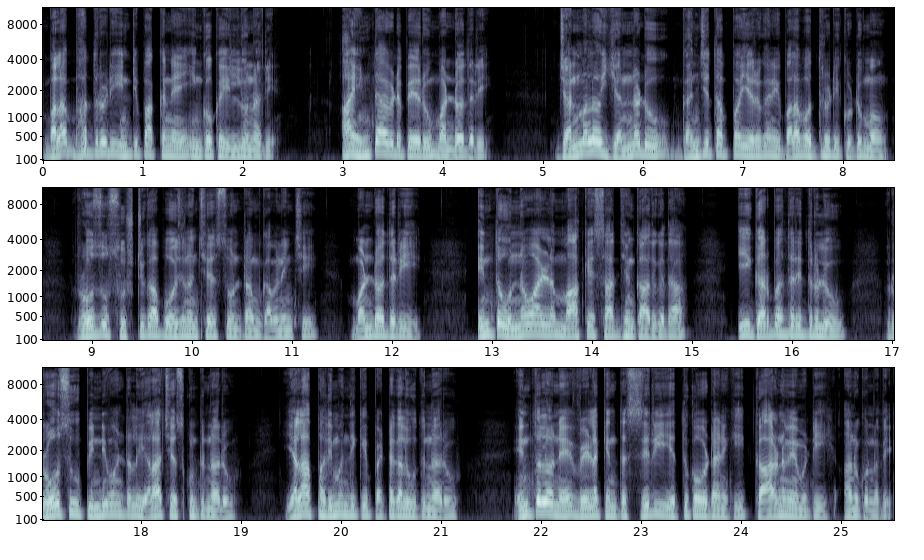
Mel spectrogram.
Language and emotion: Telugu, neutral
